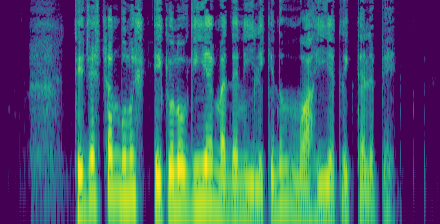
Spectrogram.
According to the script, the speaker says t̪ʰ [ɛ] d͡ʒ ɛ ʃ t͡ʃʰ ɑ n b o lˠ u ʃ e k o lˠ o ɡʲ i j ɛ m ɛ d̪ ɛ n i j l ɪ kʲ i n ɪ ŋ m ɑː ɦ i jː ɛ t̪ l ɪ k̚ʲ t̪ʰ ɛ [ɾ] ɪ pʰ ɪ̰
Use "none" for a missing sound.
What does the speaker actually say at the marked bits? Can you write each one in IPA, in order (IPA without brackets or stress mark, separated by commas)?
e, l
